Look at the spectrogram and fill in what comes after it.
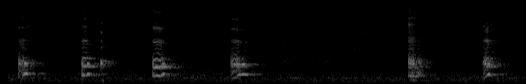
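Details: Baby girl upset by hiccups: six short whimpering cries with pauses between them; infant cry, fussing.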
